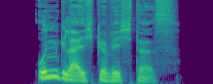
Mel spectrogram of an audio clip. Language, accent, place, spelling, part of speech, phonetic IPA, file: German, Germany, Berlin, Ungleichgewichtes, noun, [ˈʊnɡlaɪ̯çɡəvɪçtəs], De-Ungleichgewichtes.ogg
- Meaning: genitive singular of Ungleichgewicht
